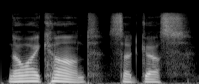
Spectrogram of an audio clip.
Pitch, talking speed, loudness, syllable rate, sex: 125 Hz, 150 wpm, -17 LUFS, 2.9 syllables/s, male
